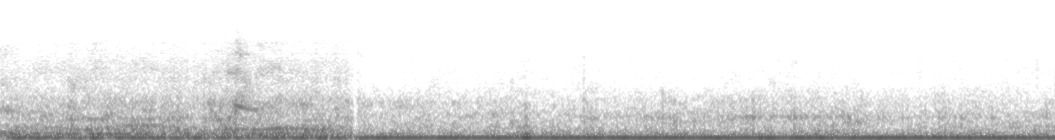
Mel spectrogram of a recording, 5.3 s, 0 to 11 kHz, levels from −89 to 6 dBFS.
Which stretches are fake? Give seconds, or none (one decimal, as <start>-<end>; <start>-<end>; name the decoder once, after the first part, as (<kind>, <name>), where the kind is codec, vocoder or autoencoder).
0.0-5.3 (codec, HILCodec)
